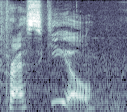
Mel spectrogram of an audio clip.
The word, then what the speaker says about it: Presque Isle: But the Presque Isle I am used to is near Alpena, Michigan, and it's pronounced Presque Isle. – Yeah, because it's French.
